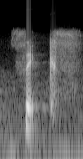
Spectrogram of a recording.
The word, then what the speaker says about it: six: Thường thì các con có thể phát âm rất chính xác ở một chỗ là letter 6, có một âm S ở cuối cùng. Nhưng mà các con không để ý là nó còn có một âm K ở trước đó, đúng không? Nên mình sẽ đọc là six, six.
